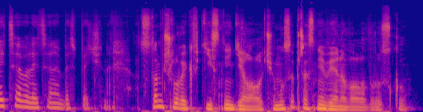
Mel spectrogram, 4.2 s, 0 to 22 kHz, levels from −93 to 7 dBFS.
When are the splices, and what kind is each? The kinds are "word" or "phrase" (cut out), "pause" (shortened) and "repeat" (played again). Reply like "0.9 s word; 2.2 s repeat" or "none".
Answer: none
